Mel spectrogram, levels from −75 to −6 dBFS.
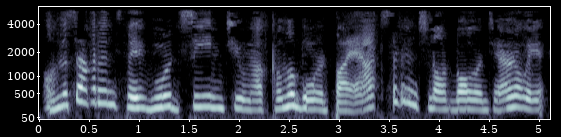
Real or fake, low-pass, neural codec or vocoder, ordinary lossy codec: fake; 5.4 kHz; codec, 16 kHz in and 24 kHz out, 0.6 kbps, FireRedTTS-2 codec; MP3, 24 kbps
